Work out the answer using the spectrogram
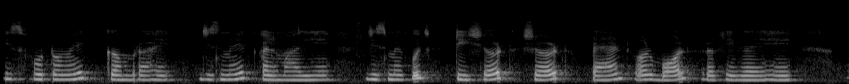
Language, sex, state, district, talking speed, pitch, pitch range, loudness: Hindi, female, Bihar, Lakhisarai, 140 wpm, 215 Hz, 205-235 Hz, -31 LUFS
